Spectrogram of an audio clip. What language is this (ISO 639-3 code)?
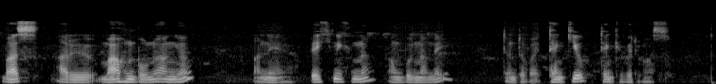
brx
